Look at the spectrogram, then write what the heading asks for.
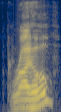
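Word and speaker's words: Ryjov: here of uh daniel ryhov r-y-j-o-v i want to say that do that for one is insane the jay is silent i think he probably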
